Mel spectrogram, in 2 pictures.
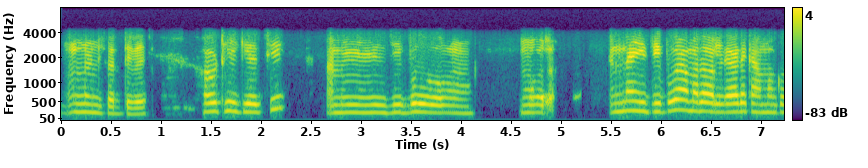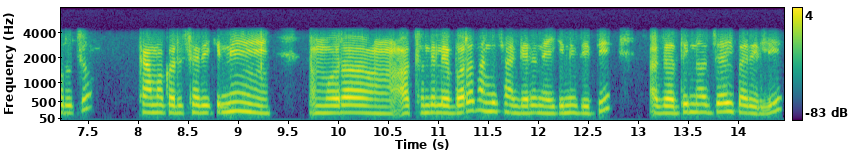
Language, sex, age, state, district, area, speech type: Odia, female, 60+, Odisha, Gajapati, rural, conversation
